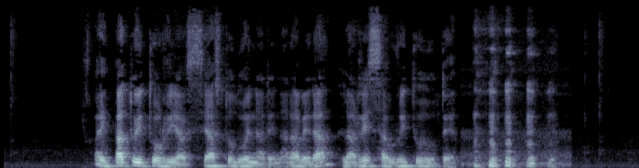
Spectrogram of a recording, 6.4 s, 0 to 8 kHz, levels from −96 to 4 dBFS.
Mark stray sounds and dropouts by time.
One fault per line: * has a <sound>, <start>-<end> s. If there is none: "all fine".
* has a laugh, 4.7-5.6 s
